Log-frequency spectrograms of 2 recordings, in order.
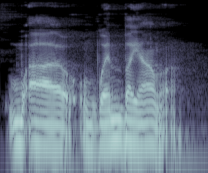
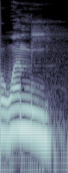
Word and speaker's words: Wembanyama: Wembanyama. – Wembanyama or Wemby.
